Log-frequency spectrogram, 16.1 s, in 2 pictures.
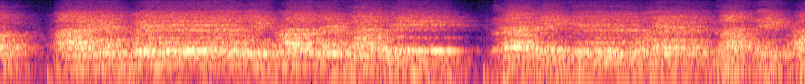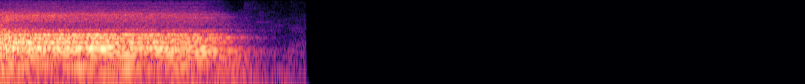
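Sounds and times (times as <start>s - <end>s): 
sacred harp choir singing: 0.0s - 10.7s.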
